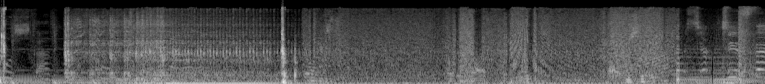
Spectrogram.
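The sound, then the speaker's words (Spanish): A car engine turns over with a sudden catch, then settles into a steady idle that rumbles on for several seconds, at the start of a car trip on regional roads. “Pero es que esta vez no, es que esta vez el viaje es en coche y encima por carreteras regionales.”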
